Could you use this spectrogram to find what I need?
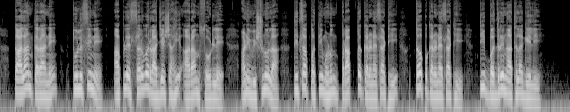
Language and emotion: Marathi, neutral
